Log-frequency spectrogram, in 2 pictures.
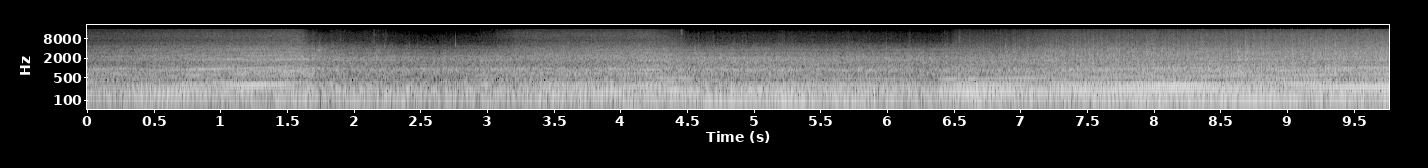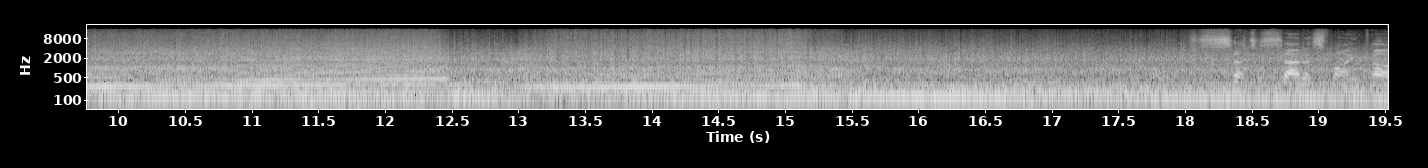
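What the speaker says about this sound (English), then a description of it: "that naturally aspirated sound from the 4-liter boxer engine" A Porsche 718 GT4's naturally aspirated 4-liter boxer engine revs hard through rising gear pulls during a test drive, loud from inside the car, its pitch climbing, dropping at shifts and climbing again.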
